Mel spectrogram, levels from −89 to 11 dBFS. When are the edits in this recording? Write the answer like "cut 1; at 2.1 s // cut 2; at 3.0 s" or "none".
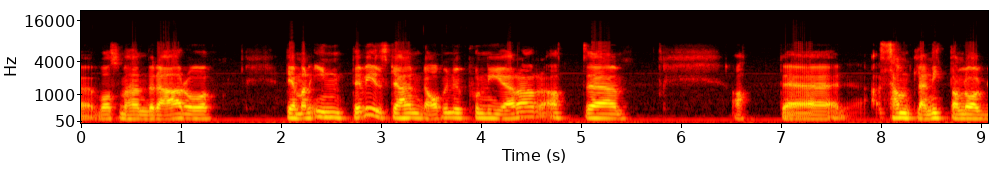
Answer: none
